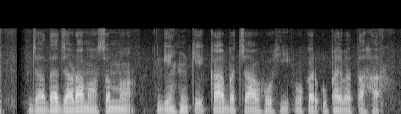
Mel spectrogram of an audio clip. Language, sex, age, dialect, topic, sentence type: Chhattisgarhi, male, 31-35, Eastern, agriculture, question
